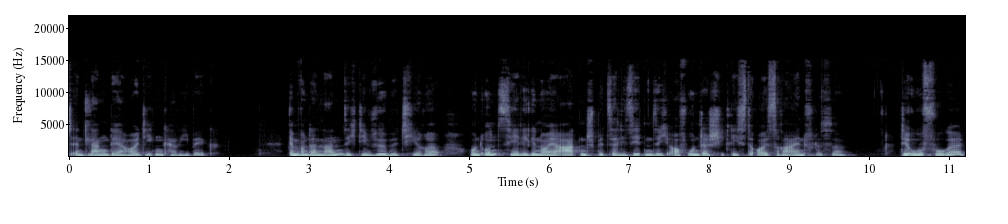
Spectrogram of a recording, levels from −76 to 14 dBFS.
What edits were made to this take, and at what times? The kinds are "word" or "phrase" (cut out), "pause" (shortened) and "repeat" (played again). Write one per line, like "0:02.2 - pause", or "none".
0:02.9 - word
0:03.4 - word

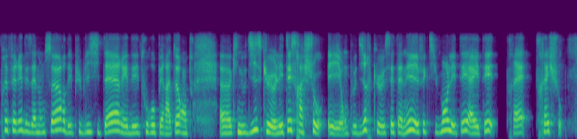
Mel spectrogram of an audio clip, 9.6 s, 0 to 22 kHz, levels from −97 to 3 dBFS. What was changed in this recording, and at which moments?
0:03.2 - word
0:08.3 - word

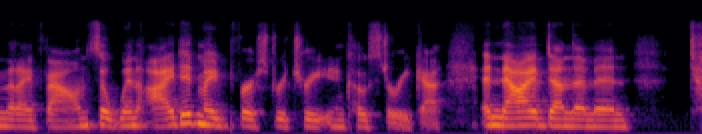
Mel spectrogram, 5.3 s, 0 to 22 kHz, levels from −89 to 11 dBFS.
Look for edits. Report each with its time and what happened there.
0:01.7 - word

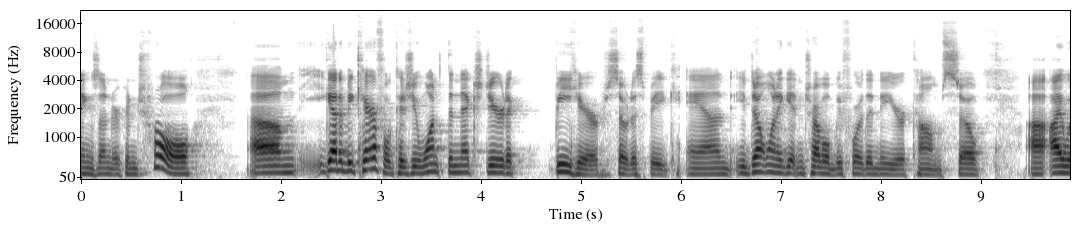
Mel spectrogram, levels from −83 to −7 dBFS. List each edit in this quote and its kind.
none

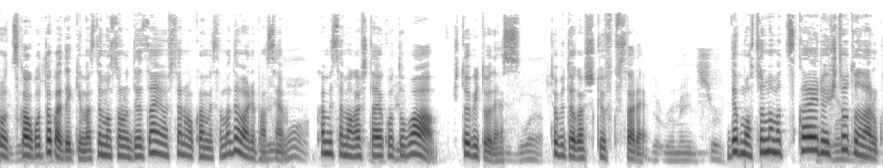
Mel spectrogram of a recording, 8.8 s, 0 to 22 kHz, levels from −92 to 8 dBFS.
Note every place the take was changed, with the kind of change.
0:03.1 - pause
0:04.5 - pause
0:05.4 - pause
0:07.2 - pause

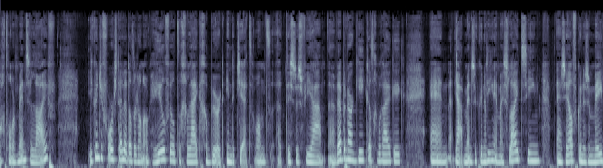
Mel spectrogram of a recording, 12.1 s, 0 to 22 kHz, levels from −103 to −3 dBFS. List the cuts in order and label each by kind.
0:09.0 - word
0:09.7 - word

